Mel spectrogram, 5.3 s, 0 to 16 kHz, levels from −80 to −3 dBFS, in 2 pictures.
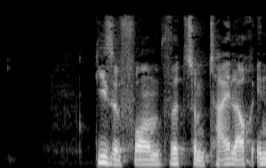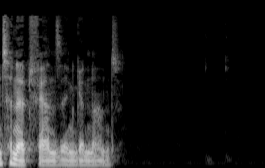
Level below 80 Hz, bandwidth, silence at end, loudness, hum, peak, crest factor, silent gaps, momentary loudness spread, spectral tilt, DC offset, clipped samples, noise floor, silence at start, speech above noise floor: -44 dBFS; 11.5 kHz; 1.5 s; -20 LUFS; none; -2 dBFS; 20 dB; none; 11 LU; -5.5 dB/octave; under 0.1%; under 0.1%; -76 dBFS; 0.95 s; 57 dB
